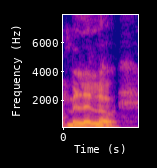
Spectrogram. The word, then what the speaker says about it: Melillo: program is a Ukrainian folk song by Stephen Melillo, if I'm pronouncing it right. Stephen Melillo, yes. Melillo.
